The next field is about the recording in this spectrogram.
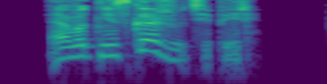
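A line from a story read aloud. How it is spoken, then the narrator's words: Teasing, spiteful declaration. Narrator (Russian): вредным тоном заявил Макс, явно желая, чтобы его начали упрашивать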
